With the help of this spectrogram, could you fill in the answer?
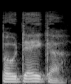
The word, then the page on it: bodega: American English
